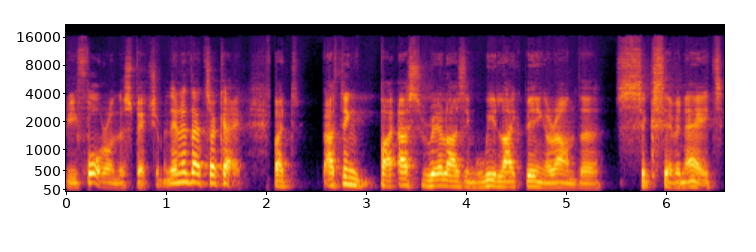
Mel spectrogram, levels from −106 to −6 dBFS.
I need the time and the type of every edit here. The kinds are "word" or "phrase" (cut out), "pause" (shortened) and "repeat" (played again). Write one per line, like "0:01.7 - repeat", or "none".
0:02.0 - pause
